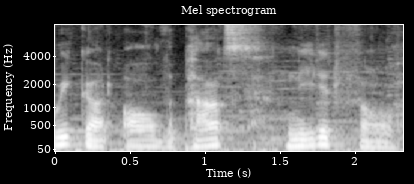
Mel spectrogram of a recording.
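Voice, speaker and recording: Music plays in the background as a man speaks at a fairly slow pace. His very deep, low voice has lively intonation. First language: not English. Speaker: RC model hobbyist. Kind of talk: casual build tutorial talk.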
